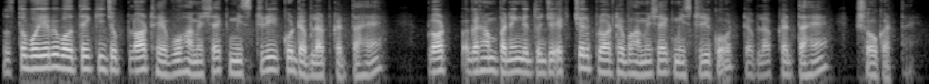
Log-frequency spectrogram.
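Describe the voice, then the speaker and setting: A man walks his viewers through a book as a literature lesson. He calls them friends, restates each point and fills gaps with hesitant sounds, at a middling pitch. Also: brisk, darkish tone. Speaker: literature teacher.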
